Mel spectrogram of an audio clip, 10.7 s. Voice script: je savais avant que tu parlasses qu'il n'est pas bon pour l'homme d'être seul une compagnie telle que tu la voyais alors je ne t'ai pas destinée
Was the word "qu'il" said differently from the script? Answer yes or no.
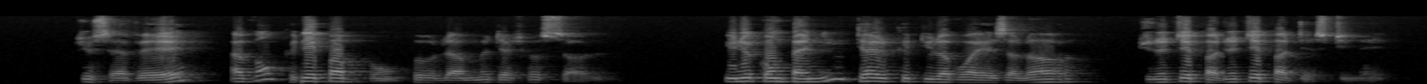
yes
